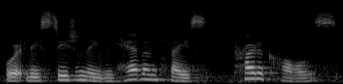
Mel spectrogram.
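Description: A woman from New Zealand speaking on a panel, thoughtful and measured, pausing often to gather her words. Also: lowish voice, lively intonation, warm tone. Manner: thoughtful, measured, with frequent pauses and fillers. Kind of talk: panel discussion. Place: conference room at a table.

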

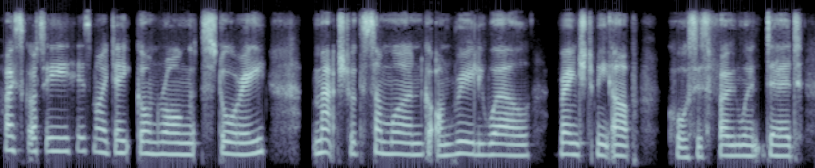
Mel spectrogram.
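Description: A woman's voice: medium pitch, little pitch movement, unhurried, a little mellow, dry recording. A woman leaving a voice message as a listener, telling a casual story in wry, clipped phrases.

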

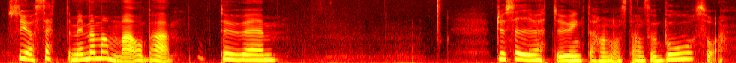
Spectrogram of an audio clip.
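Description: Creaky-voiced woman telling her story. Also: a little high, darkish tone, no room sound. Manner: earnest and halting, with many restarts. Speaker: podcast guest. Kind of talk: personal storytelling in a conversation.

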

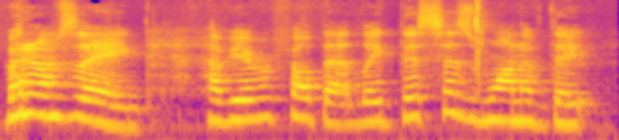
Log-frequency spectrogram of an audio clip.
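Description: A woman co-hosting a casual podcast chat, animated and laughing often as she tells stories. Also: on the high side, a little fast. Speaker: podcast co-host.

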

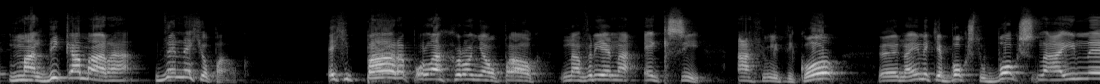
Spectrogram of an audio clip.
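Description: A man talks football on a live stream with wide swings in pitch and a joking, emphatic delivery. His slightly higher voice carries a hint of being under the weather as he reads viewer messages and argues his point. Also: gravelly. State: slightly sick. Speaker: co-host of a sports live stream. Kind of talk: casual sports chat, reading viewer messages.

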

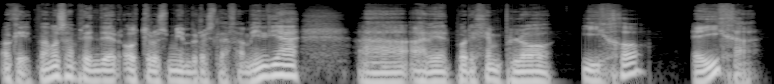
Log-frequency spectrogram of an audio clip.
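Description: A man's voice: sits low, animated, normal speed, darkish tone, breathy edge, dry recording, studio quality. A man teaching family words in English, explaining patiently and repeating each word for his student. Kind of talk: language lesson dialogue.

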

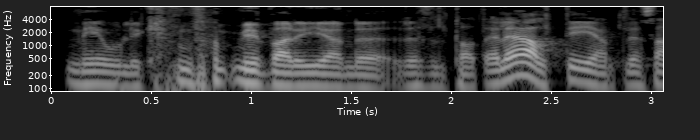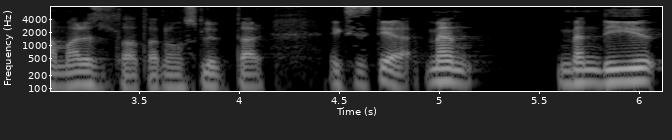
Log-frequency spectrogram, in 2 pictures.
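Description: En man, komiker, som pratar avslappnat i ett samtal, inflikar korta kommentarer och skrattar gärna. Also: medium pitch. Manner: reacts with short interjections, breaks into laughter. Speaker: stand-up comedian, podcast co-host. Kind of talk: casual chat.

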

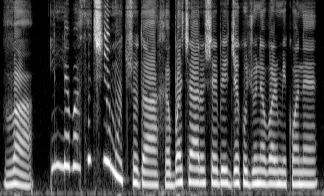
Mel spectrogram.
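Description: A woman's voice: medium pitch, lively intonation, darkish tone, clean tone, dry recording, natural voice. A woman voicing an old-fashioned grandmother who tut-tuts at a strange child. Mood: puzzled.

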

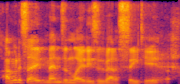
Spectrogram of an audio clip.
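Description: A young man chatting on a podcast, his voice swinging widely up and down as he jokes. He talks casually and slips into playful, shouted impressions. Low-pitched at rest. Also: fast talker. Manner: animated, jokey, shouts out impressions. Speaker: podcast co-host. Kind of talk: casual chat.

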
